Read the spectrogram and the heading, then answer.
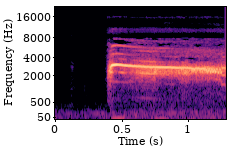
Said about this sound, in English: And then we got a red-tailed hawk, which sounds like this, apparently.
